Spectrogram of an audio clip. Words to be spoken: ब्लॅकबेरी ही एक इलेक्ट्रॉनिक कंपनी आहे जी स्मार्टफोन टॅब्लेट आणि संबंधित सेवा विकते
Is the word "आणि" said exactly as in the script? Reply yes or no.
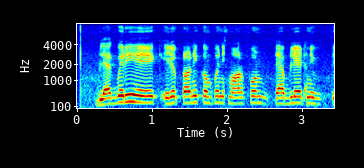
no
